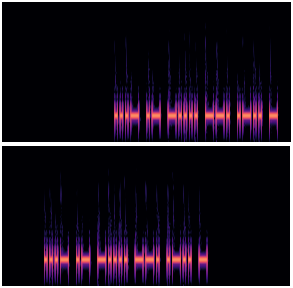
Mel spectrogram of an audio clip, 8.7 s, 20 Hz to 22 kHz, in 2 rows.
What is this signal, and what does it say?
Morse code, heard as a keyed tone, about 30 wpm, 700 Hz. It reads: VA6GLT VA6GLT
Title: DXCC-100 Call Signs - 6 Characters - Repeated 2x - 30wpm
